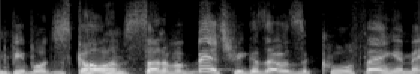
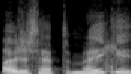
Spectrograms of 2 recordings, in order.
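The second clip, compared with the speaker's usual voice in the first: slight put-on Liverpool-style accent. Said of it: "Turned into, like, a little [name] voice there".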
